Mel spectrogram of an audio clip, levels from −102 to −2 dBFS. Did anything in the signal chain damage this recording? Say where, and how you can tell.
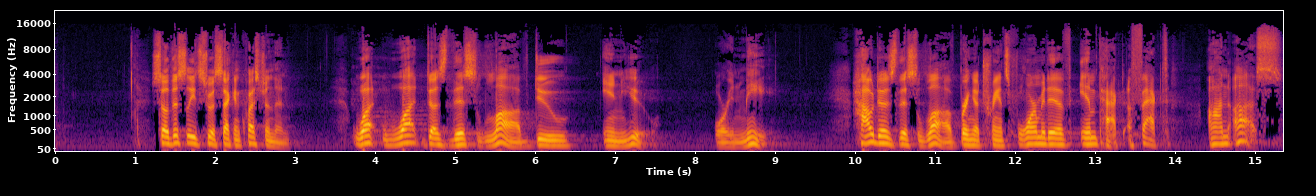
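Yes, there's hard clipping in the speech, most likely from a stage driven past its ceiling, such as the converter input or a fixed-point format conversion. You hear it as a harsh, crackly fuzz from 1.34 to 2.63 s, again briefly at 3.84 to 3.91 s, and from 4.33 to 5.08 s. The overdrive is about 6, 5 and 4 dB, so the peaks get sliced flat, and those square tops spray harmonics high up the spectrum.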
